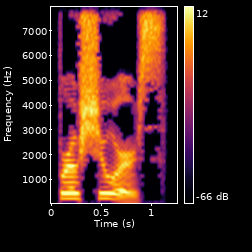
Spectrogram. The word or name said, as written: brochures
